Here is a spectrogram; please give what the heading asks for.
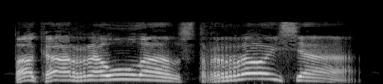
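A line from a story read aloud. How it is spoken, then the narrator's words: Booming breathless yell. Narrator (Russian): захлебываясь и щеголяя громовым своим голосом, на весь манеж вопит плацадъютант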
